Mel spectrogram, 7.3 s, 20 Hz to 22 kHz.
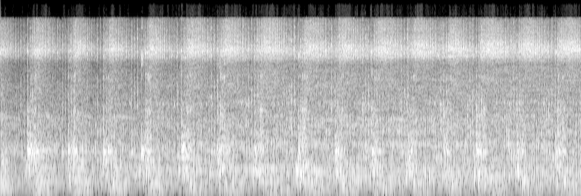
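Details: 1996 Ford F-350 7.3L Powerstroke diesel with new cam sensor: idle pulses rhythmically about twice a second, surging; owner suspects injector O-rings one side, oil from exhaust pipe, no blow-by.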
